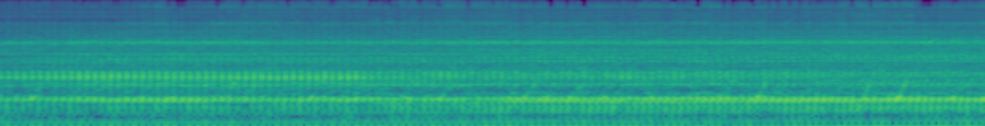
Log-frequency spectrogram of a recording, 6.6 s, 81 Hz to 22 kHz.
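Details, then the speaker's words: Yamaha 2.5 hp four-stroke outboard, just fitted with an aftermarket carburetor, started first pull; checking idle speed in gear: steady, even low putter that holds speed with no misses or knocks; normal idle in gear. "So we'll start it up, let it run, put it in gear, check that idle speed again."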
